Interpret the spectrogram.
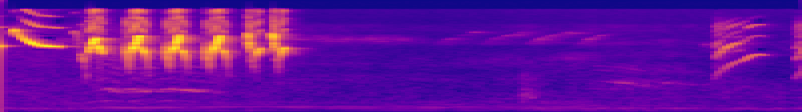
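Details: Belgian canary giving a short burst of rapid chirping notes, then a pause with faint background hum before a few high rising whistles resume.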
